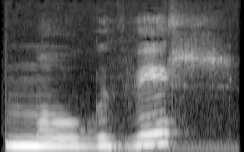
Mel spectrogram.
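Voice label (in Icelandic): "móðir", Icelandic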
